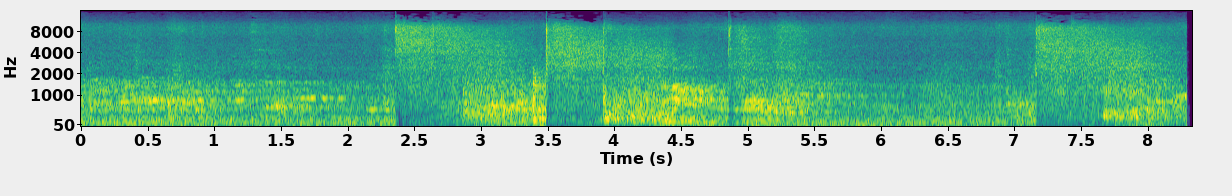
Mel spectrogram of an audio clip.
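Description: Steel longswords meeting and sliding along each other in a few sudden, harsh, noisy bursts about a second long, with faint voices in between.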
